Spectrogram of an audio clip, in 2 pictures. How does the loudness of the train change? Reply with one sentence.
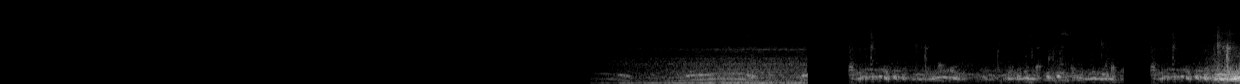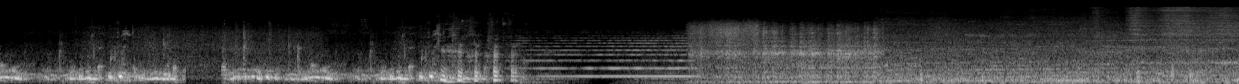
The volume of the train goes up.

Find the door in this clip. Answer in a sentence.
You can't hear the door here.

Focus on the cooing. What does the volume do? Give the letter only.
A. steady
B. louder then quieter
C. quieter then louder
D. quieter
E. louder
E.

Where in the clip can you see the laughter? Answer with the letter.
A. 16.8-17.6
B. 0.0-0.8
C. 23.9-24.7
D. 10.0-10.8
A.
